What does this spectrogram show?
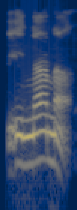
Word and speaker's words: Inanna: The Sumerians called her name Anana, pronounced Inanna.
